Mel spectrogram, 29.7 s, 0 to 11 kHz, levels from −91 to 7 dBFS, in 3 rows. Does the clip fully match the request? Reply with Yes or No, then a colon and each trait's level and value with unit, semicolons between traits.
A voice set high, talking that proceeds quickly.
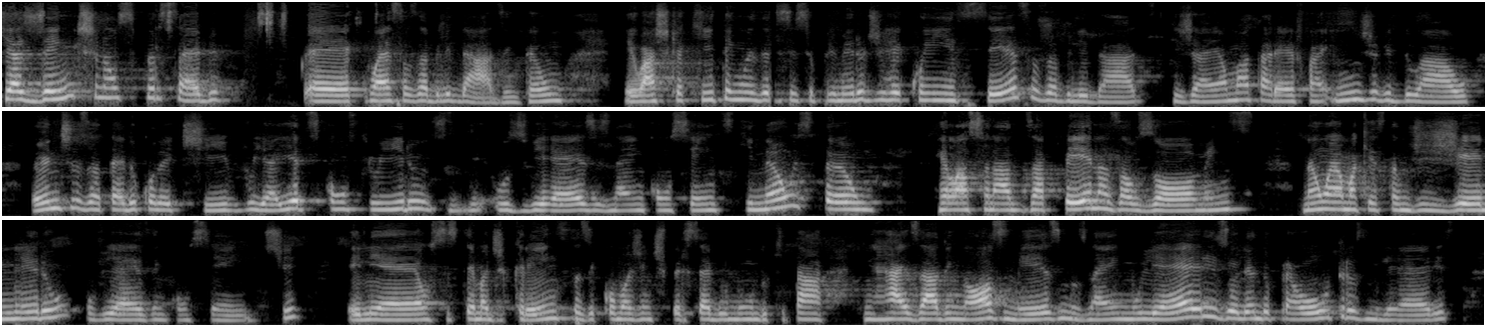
No: high, 200 Hz; average, 170 wpm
